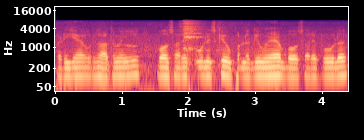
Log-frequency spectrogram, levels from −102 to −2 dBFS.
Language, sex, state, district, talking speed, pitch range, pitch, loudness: Hindi, male, Chandigarh, Chandigarh, 245 wpm, 105-110 Hz, 110 Hz, -15 LUFS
